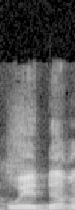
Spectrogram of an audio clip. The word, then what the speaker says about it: Weda: Weda kan Veda tulisannya pakai V. v. – Tapi dibaca W. Iya, kita kita diadaptasi jadi bahasa Indonesia jadi W gitu. Oh. Oh gitu. Iya, jadi Weda kita bacanya gitu.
